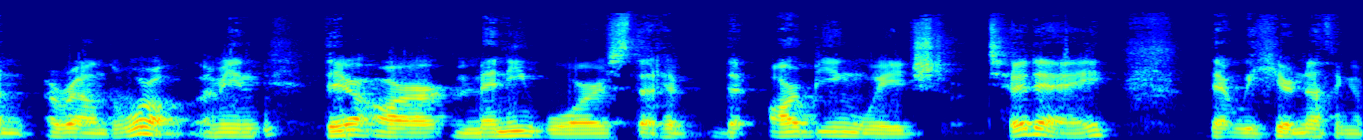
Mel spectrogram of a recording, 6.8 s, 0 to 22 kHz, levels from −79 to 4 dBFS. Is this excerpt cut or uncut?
uncut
